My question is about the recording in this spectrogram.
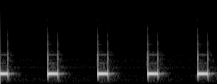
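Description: Final Cut Pro's unrendered-audio warning beep, four short identical beeps at a steady two per second. It plays in place of the clip's sound because the iPhone 4 clip's audio is unrendered: its 44.1 kHz sample rate does not match the sequence's 48 kHz.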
